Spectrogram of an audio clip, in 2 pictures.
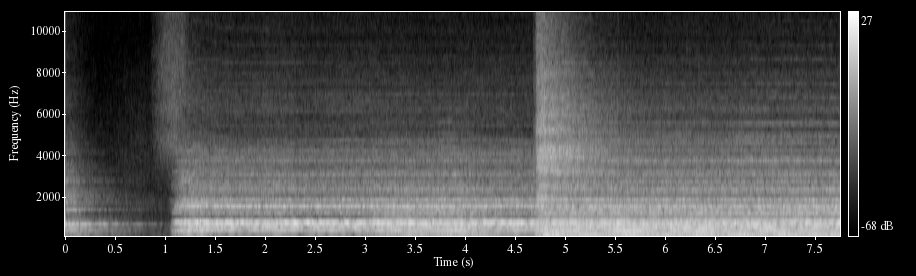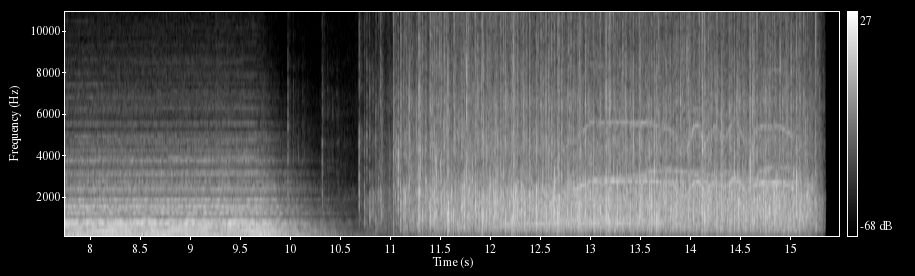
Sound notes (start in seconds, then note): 10.6 applause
